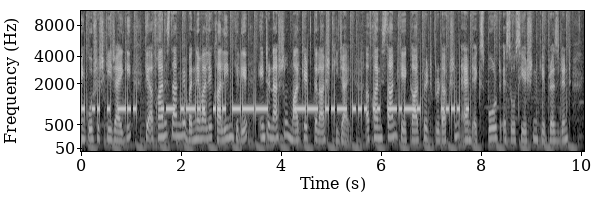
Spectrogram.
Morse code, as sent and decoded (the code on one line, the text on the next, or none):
… / .- .-.. ... --- / -- ..- ... .. -.-. / .... .
… ALSO MUSIC HE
